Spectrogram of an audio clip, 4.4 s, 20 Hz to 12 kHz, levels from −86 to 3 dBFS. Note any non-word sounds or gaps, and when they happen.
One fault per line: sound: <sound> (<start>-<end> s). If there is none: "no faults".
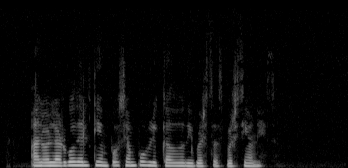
no faults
